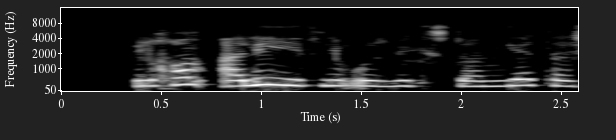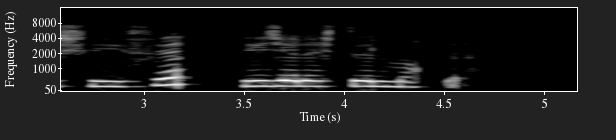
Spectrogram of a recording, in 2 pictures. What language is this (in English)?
Uzbek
